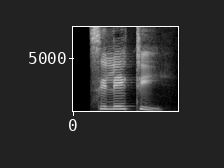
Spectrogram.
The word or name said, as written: सिलेटी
